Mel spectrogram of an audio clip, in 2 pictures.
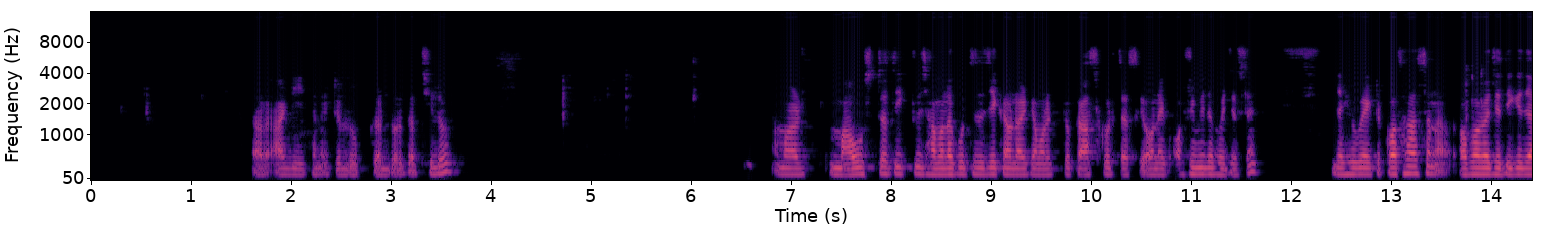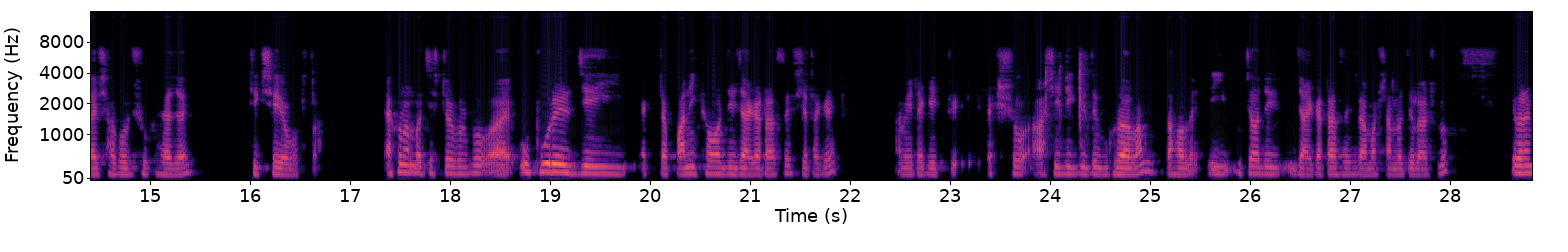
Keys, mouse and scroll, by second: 0.3 ctrl+z, 0.7 middle click, 1.2 ctrl+r, 3.2 ctrl+r, 8.6 Tab, 9.1-11.2 middle drag, 11.2 scroll down 3, 11.5-11.9 shift+middle drag, 11.9-12.7 scroll up 3, 12.7-13.8 drag, 13.8 KP_1, 14.4-14.7 scroll up 1, 14.7 scroll down 6, 15.0-16.4 middle drag, 16.4 KP_7, 17.1-17.7 scroll up 7, 17.9-19.9 shift+middle drag, 19.9 scroll down 1, 20.8-21.8 drag, 21.8 r, 25.1-27.2 middle drag, 27.2 KP_7, 27.9 click, 28.7 shift+a.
